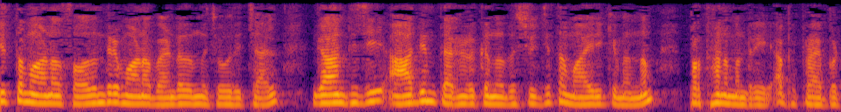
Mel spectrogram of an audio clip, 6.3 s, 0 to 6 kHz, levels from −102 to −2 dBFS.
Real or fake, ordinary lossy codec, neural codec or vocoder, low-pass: real; none; none; 5.4 kHz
